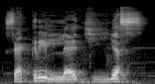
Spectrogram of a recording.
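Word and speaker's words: sacrilegious: लेकिन इसमें जीएस जो है इसमें ओ भी आता है, तो यू भी आता है ओवस, तो इसको जियोवस की तरह प्रोनाउंस कीजिए, सैक्रिलेजियस।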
